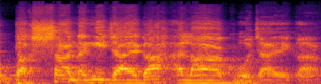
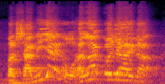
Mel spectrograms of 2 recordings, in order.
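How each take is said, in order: First: Low, sinking pronouncement; low-pitched verdict, descending; grave warning. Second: Raised, insistent repeat; ringing repeated verdict; emphatic warning. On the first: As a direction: let the pitch fall heavily to the end. Preacher pronounces the warning first time. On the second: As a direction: hammer the warning home on a higher pitch. Preacher repeats the warning with force. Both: Real, not acted.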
